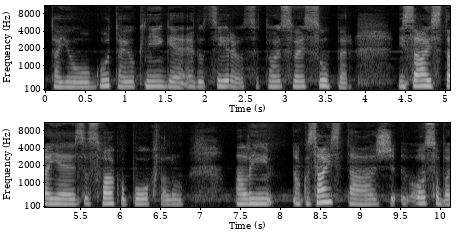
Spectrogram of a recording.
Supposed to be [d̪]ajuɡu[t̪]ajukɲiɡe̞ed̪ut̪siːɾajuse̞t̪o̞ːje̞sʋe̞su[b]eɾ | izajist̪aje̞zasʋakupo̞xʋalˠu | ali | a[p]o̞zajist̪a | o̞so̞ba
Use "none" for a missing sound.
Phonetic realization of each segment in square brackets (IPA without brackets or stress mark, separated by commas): t̪, t̪, p, k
